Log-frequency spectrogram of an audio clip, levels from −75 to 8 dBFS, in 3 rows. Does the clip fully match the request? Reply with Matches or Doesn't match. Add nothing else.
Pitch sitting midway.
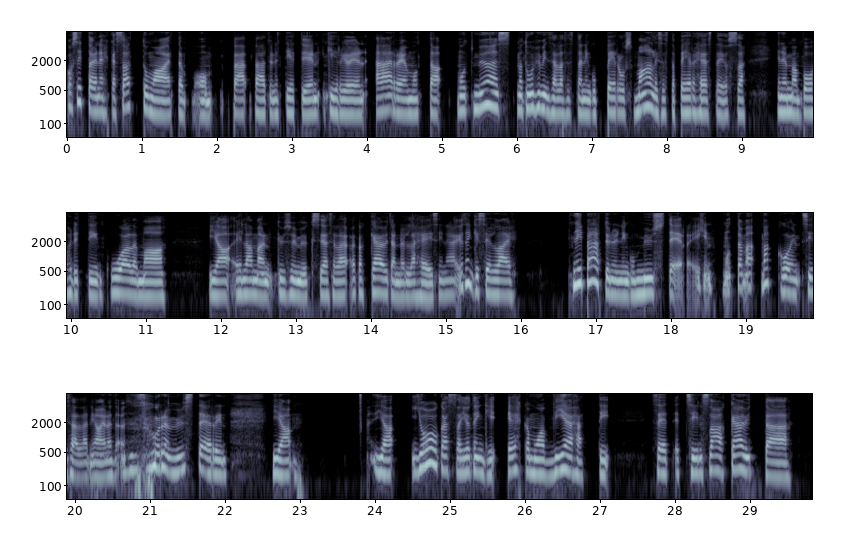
Matches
